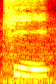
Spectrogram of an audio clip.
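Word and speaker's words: 기: something like that um key is the Korean version of that so that means energy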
